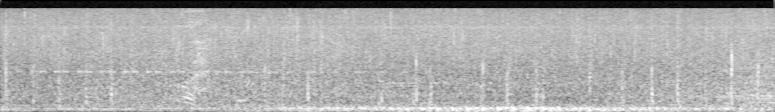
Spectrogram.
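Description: Rain pours steadily.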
